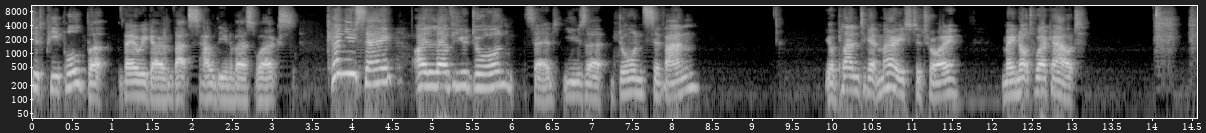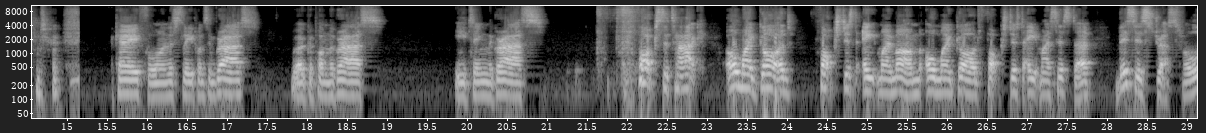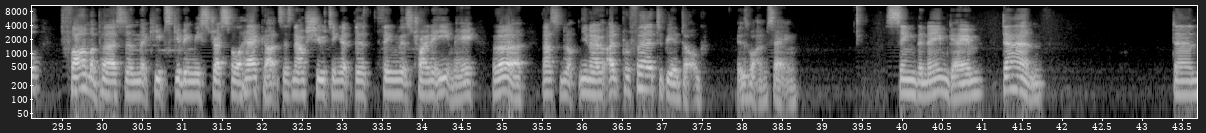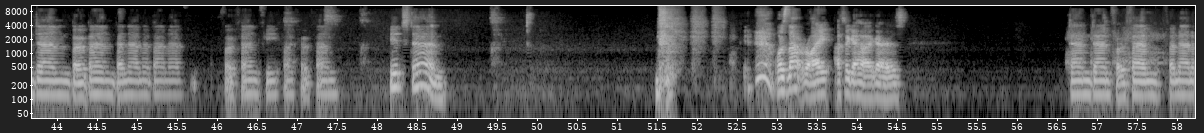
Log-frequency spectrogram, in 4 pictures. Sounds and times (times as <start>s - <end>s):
Speech: 0.0s - 8.4s, 9.9s - 13.2s, 14.1s - 19.0s, 19.8s - 38.8s, 39.5s - 41.8s, 43.4s - 50.0s, 51.5s - 54.7s, 56.6s - 58.2s.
